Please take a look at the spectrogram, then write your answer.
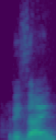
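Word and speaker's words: resign: एन किसी भी शब्द के अंदर आई और एन के दरमियां अगर जी ए जाए तो जी साइलेंट रहेगा पर एग्जांपल सी जी एन आई और एन के दरमियां जी ए गया तो जी साइलेंट रहेगा प्लस होगा साइन इतना रिजाइन इस्तीफा रिजाइन गण होगा मगर बोला एन जाएगा रिजाइन जी साइलेंट फौरन फौरन कंट्री में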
